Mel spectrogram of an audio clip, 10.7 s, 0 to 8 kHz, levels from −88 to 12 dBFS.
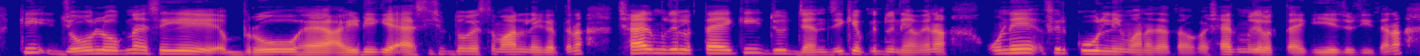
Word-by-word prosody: कि 215 Hz, 0 st, -4 dB, 0.2 s
जो 145 Hz, +5 st, +2 dB
लोग 165 Hz, -1 st, 0 dB
ना 185 Hz, -, 0 dB
ऐसे 160 Hz, -1 st, -2 dB
ये 155 Hz, -3 st, +3 dB, 0.2 s
ब्रो 115 Hz, +1 st, +1 dB, 0.3 s
है, 115 Hz, 0 st, +4 dB
आईडीके 115 Hz, +2 st, +1 dB, 0.2 s
ऐसी 115 Hz, +6 st, -4 dB
शब्दों 140 Hz, -1 st, -8 dB
का -, -, 0 dB
इस्तेमाल 130 Hz, -1 st, 0 dB
नहीं 120 Hz, -1 st, -3 dB
करते 115 Hz, 0 st, -3 dB
ना, 160 Hz, -, 0 dB, 0.3 s
शायद 185 Hz, +2 st, +8 dB
मुझे 185 Hz, 0 st, 0 dB
लगता 180 Hz, 0 st, +2 dB
है 175 Hz, -1 st, +7 dB
कि 205 Hz, +4 st, -6 dB
जो 170 Hz, -, 0 dB
जेन-ज़ी 120 Hz, -1 st, -3 dB
की 150 Hz, -, +1 dB
अपनी 145 Hz, 0 st, -7 dB
दुनिया 120 Hz, -5 st, -4 dB
में 110 Hz, -, -8 dB
है -, -, -6 dB
ना, -, -, +2 dB, 0.3 s
उन्हें 190 Hz, +4 st, +2 dB
फिर 195 Hz, -, -2 dB
कूल 155 Hz, -1 st, +2 dB
नहीं 135 Hz, -1 st, -2 dB
माना 115 Hz, -2 st, -3 dB
जाता 105 Hz, -1 st, -4 dB
होगा 105 Hz, +1 st, -8 dB
शायद 130 Hz, +4 st, -1 dB
मुझे 125 Hz, -1 st, -1 dB
लगता 110 Hz, -2 st, -2 dB
है, 105 Hz, -, -2 dB
कि 115 Hz, +2 st, -6 dB
ये 115 Hz, -, 0 dB
जो 115 Hz, +1 st, -8 dB
चीज़ 105 Hz, -3 st, -13 dB
है -, -, -2 dB
ना। -, -, +1 dB
130 Hz, 260 wpm, -25 LUFS, 115-165 Hz, 0.3 s, शायद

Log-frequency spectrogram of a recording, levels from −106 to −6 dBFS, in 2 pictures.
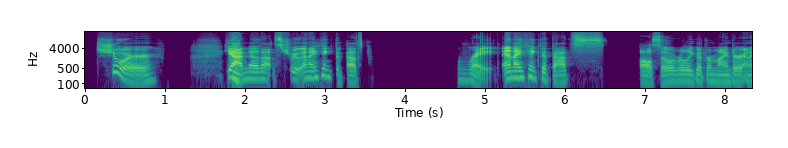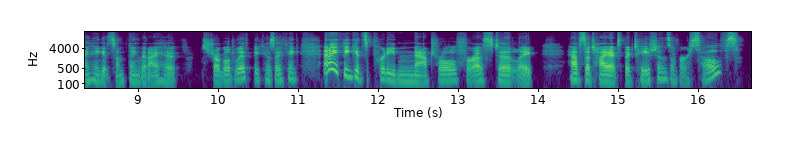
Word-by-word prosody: Sure. -, -, -1 dB, 0.9 s
Yeah, -, -, +11 dB
no, 165 Hz, 0 st, -4 dB
that's 170 Hz, -, 0 dB
true, -, -, -3 dB
and 180 Hz, +1 st, +2 dB
I 185 Hz, -, +2 dB
think 210 Hz, -4 st, -3 dB
that 135 Hz, -, -13 dB
that's -, -, -2 dB
p -, -, -34 dB, 1.1 s
Right, 145 Hz, -1 st, 0 dB
and 180 Hz, +2 st, +9 dB
I 190 Hz, -, +7 dB
think 195 Hz, -2 st, -2 dB
that 155 Hz, -, -7 dB
that's 125 Hz, 0 st, 0 dB, 0.4 s
also 120 Hz, +2 st, -3 dB
a 135 Hz, -, -9 dB
really 135 Hz, 0 st, -6 dB
good 135 Hz, 0 st, -7 dB
reminder, 130 Hz, -1 st, -4 dB
and -, -, 0 dB
I 130 Hz, -, -4 dB
think 135 Hz, -3 st, -10 dB
it's -, -, -2 dB
something 130 Hz, +1 st, -10 dB
that -, -, -7 dB
I -, -, -2 dB
have -, -, -9 dB, 0.3 s
struggled 125 Hz, +2 st, -6 dB
with, 165 Hz, +3 st, -4 dB
because 145 Hz, -1 st, -4 dB
I 135 Hz, -, -5 dB
think 155 Hz, +1 st, -8 dB, 0.3 s
and 400 Hz, -, +8 dB
I 445 Hz, -, +10 dB
think 220 Hz, -4 st, +5 dB
it's 160 Hz, -6 st, +1 dB
pretty 155 Hz, -5 st, -4 dB
natural 130 Hz, +2 st, -5 dB
for 140 Hz, -, -6 dB
us -, -, 0 dB
to, 125 Hz, -2 st, -2 dB
like, -, -, -2 dB, 0.4 s
have 150 Hz, -1 st, 0 dB
such 145 Hz, -1 st, +2 dB
high 130 Hz, -1 st, +4 dB
expectations 160 Hz, +6 st, 0 dB
of 140 Hz, 0 st, -17 dB
ourselves. 335 Hz, -, 0 dB
140 Hz, 185 wpm, -26 LUFS, 130-170 Hz, 1.1 s, Yeah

